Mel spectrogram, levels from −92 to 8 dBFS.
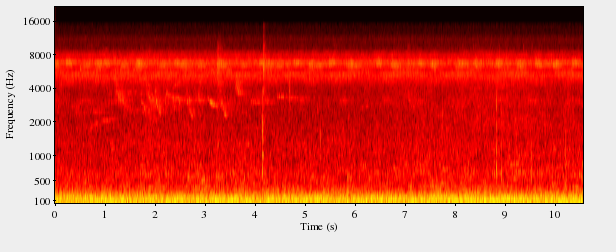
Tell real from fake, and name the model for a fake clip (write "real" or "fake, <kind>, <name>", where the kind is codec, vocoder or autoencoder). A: fake, vocoder, BigVGAN v2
